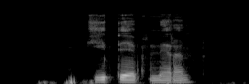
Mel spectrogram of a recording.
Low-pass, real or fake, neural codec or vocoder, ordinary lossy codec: 10.8 kHz; real; none; none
